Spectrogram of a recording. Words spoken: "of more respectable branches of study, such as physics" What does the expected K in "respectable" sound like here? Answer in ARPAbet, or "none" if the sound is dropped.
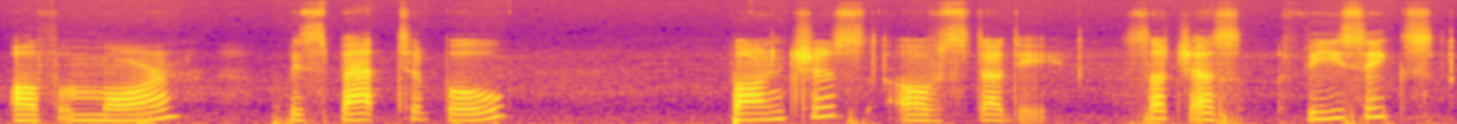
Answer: none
